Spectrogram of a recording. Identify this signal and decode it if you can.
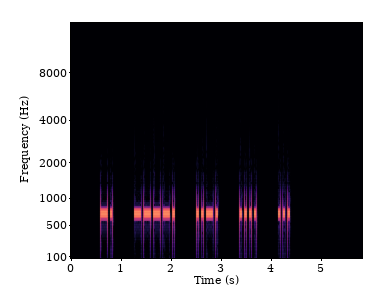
Morse code, heard as a keyed tone, about 25 wpm, spaced as for 14 wpm, 700 Hz. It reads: N9FHS
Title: USA Call Signs - 5 Characters - 3x Character Spacing - 25wpm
